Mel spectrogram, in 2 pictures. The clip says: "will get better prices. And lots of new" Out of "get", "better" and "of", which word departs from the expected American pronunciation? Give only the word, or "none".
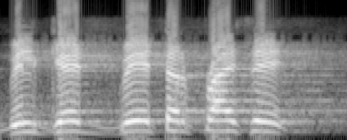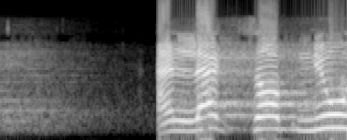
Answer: of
